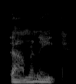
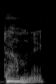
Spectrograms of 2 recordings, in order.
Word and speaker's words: Dominic: It's Dominic, bro. We pronounce every syllable. There is no Dominique. This is Dominic. Dominic. Nick. Nick. Not Nick. Nick. Nick. The C makes a K sound on this instance.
